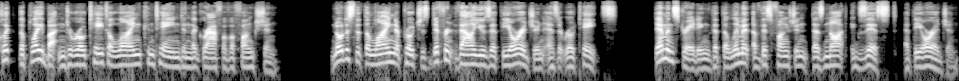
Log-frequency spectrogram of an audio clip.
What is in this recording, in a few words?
narration; CALCULUS 7E; cengage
